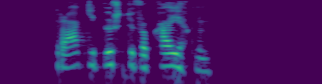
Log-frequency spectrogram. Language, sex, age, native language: Icelandic, female, 30-39, Icelandic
